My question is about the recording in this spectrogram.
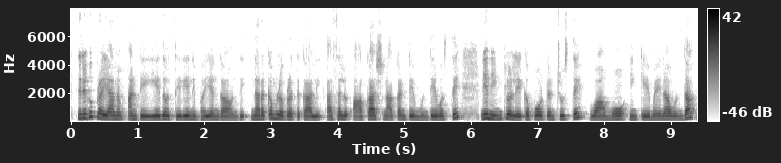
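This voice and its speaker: Woman, storyteller, first-person narration, soft steady reading, mid pitch, lo-fi sound. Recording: slightly dull lo-fi audio.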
